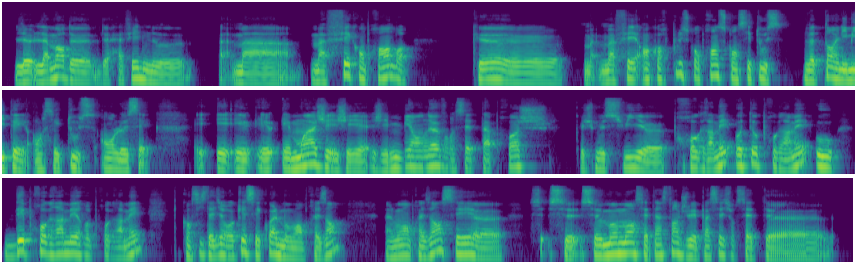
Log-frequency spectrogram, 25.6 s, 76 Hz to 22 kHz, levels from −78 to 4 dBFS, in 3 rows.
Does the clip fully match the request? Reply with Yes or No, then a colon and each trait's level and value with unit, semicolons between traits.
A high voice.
No: low, 115 Hz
